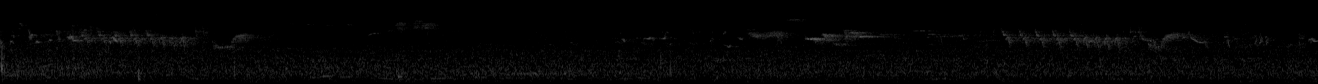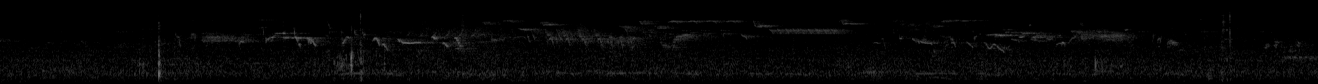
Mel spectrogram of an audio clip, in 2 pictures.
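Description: Songbirds singing, several short chirping phrases from more than one bird, overlapping at times, over a faint steady hiss. A single sharp click about halfway through.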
